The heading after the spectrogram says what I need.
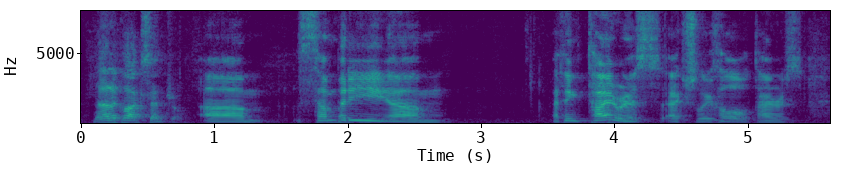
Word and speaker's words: Tyrus: Was it Tyrus or Tyrese? No, this is a T-Y-R-U-S. Okay, just wanted to make sure your name was pronounced.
